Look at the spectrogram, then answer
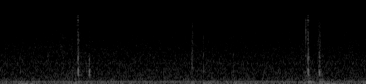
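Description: Faint mouse clicks on a computer as checkboxes are ticked, a few isolated sharp clicks in pairs over a steady low hum, with no talking.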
